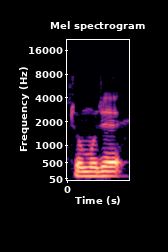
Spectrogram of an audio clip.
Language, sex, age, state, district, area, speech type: Urdu, male, 18-30, Bihar, Saharsa, urban, spontaneous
